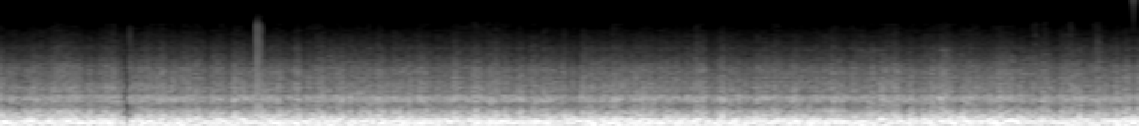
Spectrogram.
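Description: Jet engines roar steadily in a low, constant drone.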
